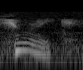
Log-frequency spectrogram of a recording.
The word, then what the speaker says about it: Zurich: That's pronounced Zurich, as in the Swiss city.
